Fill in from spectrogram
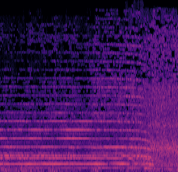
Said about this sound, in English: Man's walking across train tracks. He looks a little drunk or out of it. Do you see where the train's coming from?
